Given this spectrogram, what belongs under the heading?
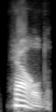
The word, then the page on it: held: American English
